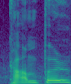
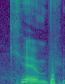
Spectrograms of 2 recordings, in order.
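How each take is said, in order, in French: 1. Le nom se prononce à l'allemande. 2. Le nom se prononce à la française.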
